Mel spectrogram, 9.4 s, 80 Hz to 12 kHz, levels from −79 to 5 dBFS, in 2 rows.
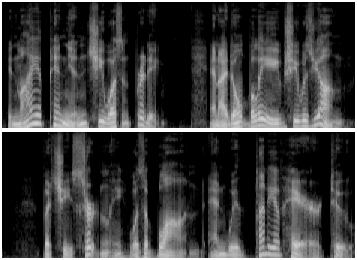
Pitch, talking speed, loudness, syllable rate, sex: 115 Hz, 160 wpm, -19 LUFS, 4.3 syllables/s, male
